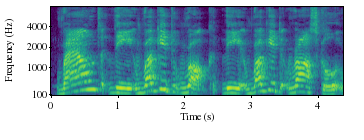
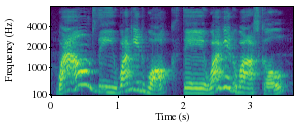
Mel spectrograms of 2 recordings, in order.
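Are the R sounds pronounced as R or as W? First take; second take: R; W. First: The R sounds are pronounced as clear R. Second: The R sounds are pronounced as W. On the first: The speaker calls it right. "The exact words they had to say was" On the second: The speaker calls it wrong. "cannot pronounce R, he can only say W"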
